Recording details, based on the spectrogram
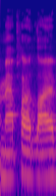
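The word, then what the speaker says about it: matplotlib: I used to use matplot lib or matplot live as people pronounce it but uh I kind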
